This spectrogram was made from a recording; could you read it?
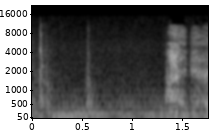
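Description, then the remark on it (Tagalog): A door being opened: two faint clicks, then a louder sliding scrape that carries through to the end, with no voices. “Bakit mo binubuksan ang pinto?”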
